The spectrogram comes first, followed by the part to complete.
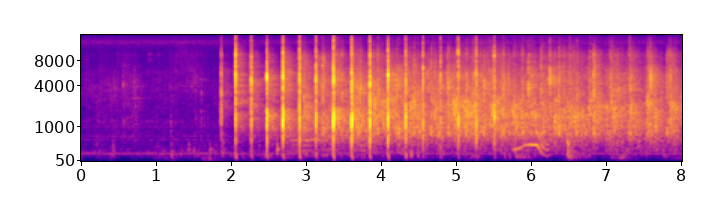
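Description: Quiet for about two seconds, then scattered hand claps that fill in to steady audience applause.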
